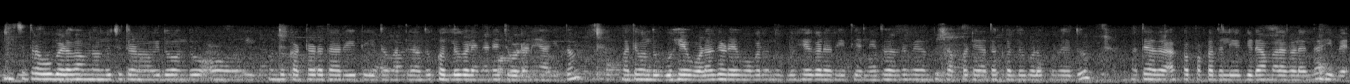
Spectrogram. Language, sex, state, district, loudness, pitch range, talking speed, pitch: Kannada, female, Karnataka, Belgaum, -16 LUFS, 215-225 Hz, 135 wpm, 220 Hz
